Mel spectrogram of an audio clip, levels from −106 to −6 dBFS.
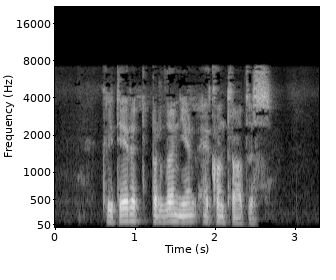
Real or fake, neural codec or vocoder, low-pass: real; none; 7.2 kHz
